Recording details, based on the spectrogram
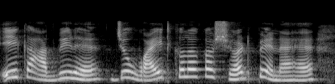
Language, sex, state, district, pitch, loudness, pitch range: Hindi, female, Jharkhand, Garhwa, 275 Hz, -15 LUFS, 215-325 Hz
